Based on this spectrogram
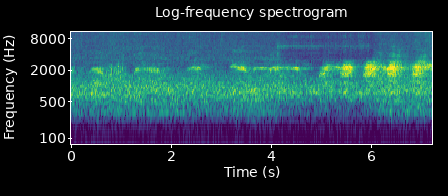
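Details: Common teal in Bucharest, Romania: a series of short, faint whistled notes repeated roughly twice per second, growing louder and more clipped toward the end, set against a steady broad hiss of background noise.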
